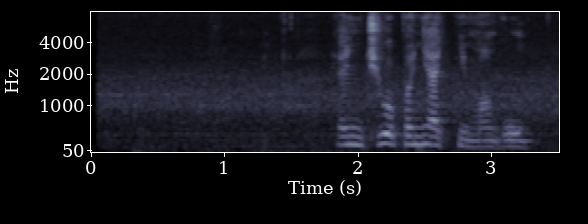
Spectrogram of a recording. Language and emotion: Russian, angry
